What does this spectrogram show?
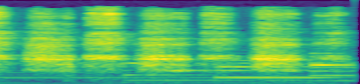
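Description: A voice acts out heavy, out-of-breath panting of a boy running from a herd of cows and dogs: about four quick, rhythmic breathy gasps at a steady pace, fairly loud, over a soft sustained musical tone.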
